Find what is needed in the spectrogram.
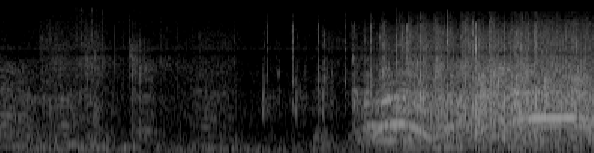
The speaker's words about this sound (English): Thank you. I just wanted a little bigger applaud for that point, because I want you to get it.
